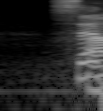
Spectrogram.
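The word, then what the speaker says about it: Szeth: So then we cut to, 4,500 years later, like I said, with, is it pronounced, I just pronounce it Seth. – That's how I think it's S-Z-E-T-H. Did you get on the audiobook, is it just Seth? – It's Seth, but they put, like, some Zeth.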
